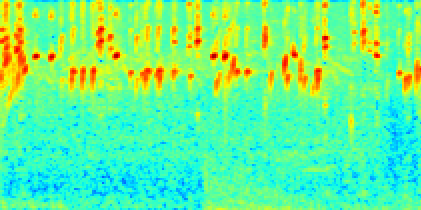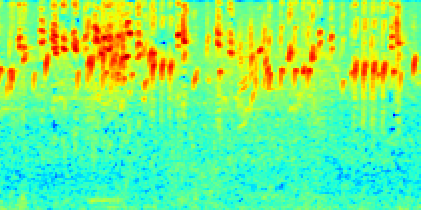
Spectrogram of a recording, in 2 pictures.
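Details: Extended twittering song from a goldfinch hybrid, a continuous cascade of high chirps, buzzy trills and jingling phrases, rhythm quick and steady throughout.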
